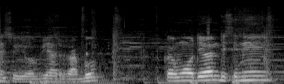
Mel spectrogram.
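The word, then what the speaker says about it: 水曜日: Ini bacanya suyobi, hari Rabu.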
